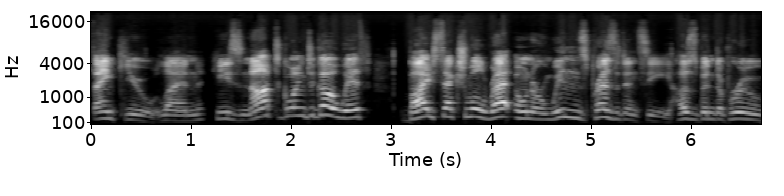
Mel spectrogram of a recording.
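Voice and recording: With lively intonation, the text is read aloud in a natural voice over a quiet background.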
